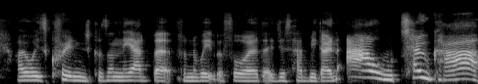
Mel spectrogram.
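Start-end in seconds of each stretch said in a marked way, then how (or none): 3.5-4.8 put-on heavy London accent, raised pitch. Recalling your line on the advert the week before, strong london accent. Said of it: "I sounded so London".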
